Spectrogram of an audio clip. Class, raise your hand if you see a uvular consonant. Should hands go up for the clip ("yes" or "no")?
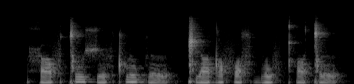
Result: yes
